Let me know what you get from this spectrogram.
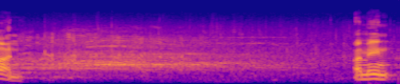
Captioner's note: audience laughs and cheers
